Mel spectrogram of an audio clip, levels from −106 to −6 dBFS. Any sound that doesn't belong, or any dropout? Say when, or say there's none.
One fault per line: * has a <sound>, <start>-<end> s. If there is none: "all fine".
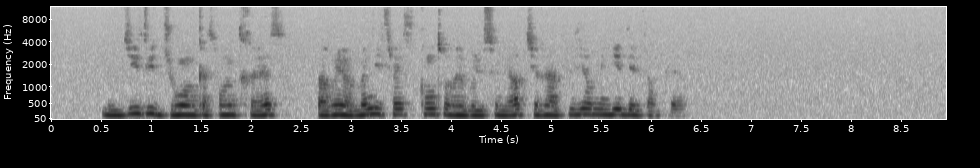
all fine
